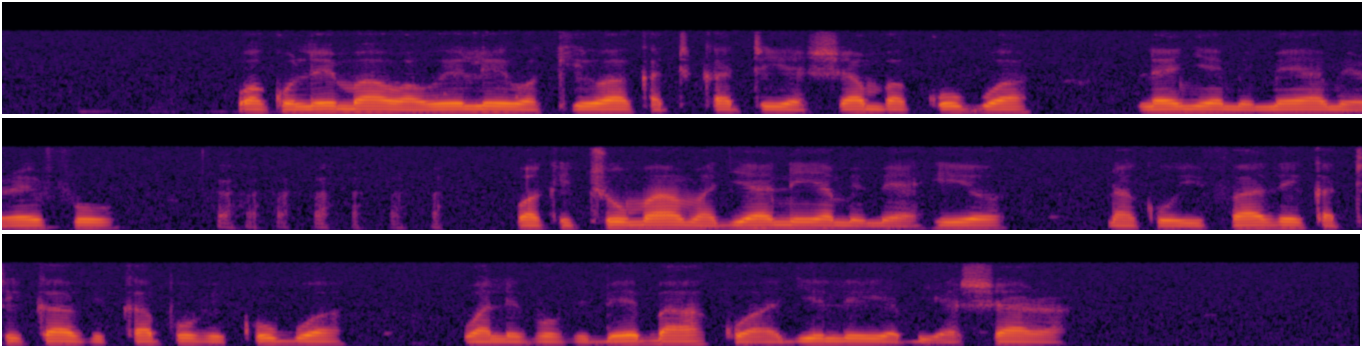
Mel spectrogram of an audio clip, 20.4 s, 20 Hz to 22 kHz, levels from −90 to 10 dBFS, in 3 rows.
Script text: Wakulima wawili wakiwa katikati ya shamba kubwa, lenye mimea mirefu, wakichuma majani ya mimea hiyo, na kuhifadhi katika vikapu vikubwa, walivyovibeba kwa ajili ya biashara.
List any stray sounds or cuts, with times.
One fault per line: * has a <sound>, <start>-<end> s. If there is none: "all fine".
* has a laugh, 7.8-9.0 s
